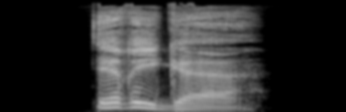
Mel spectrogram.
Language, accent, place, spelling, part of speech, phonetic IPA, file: German, Germany, Berlin, irriger, adjective, [ˈɪʁɪɡɐ], De-irriger.ogg
- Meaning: 1. comparative degree of irrig 2. inflection of irrig: strong/mixed nominative masculine singular 3. inflection of irrig: strong genitive/dative feminine singular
